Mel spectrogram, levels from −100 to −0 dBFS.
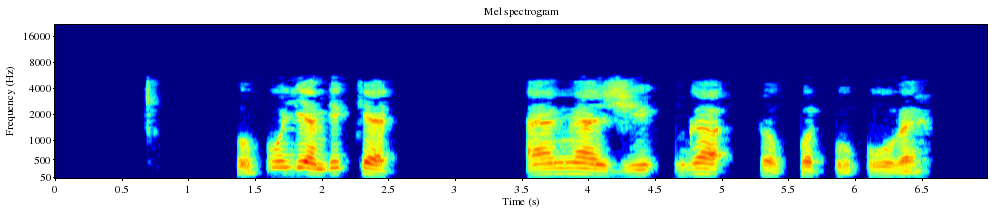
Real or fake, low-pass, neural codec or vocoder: fake; 5.4 kHz; vocoder, 22.05 kHz, 80 mel bands, Vocos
